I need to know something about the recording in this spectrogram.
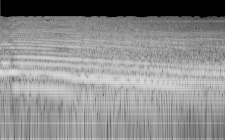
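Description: Commentator's long held shout of "gooool", one sustained note slowly falling in pitch, celebrating a goal, over the noise of a cheering crowd.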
